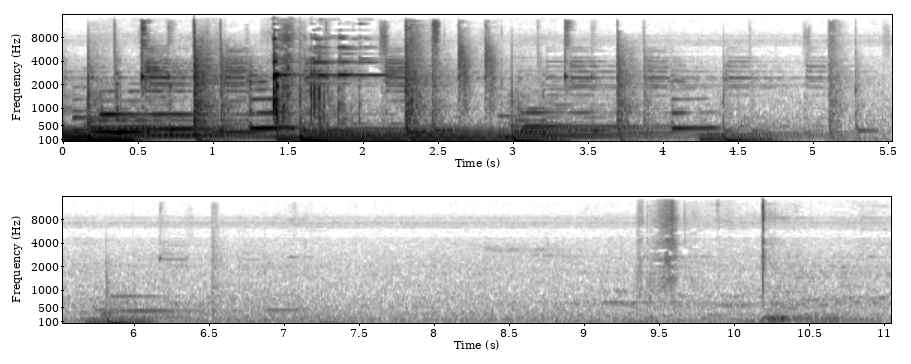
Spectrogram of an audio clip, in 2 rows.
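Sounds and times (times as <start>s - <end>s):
background guitar music: 0.0s - 6.2s.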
